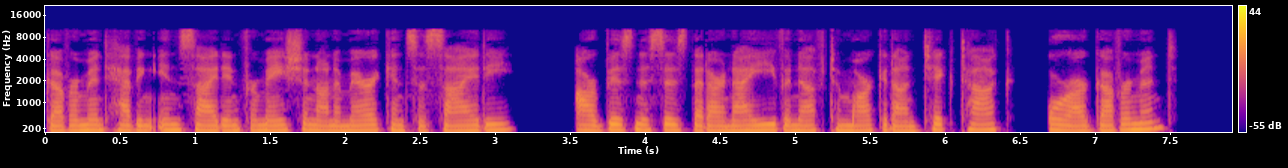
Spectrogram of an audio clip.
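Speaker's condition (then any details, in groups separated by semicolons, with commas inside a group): No condition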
